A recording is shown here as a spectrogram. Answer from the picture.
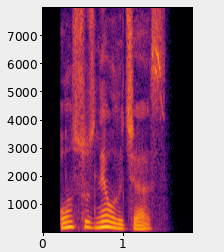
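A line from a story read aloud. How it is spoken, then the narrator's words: Whispered. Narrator (Turkish): diye fısıldadı Meredith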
